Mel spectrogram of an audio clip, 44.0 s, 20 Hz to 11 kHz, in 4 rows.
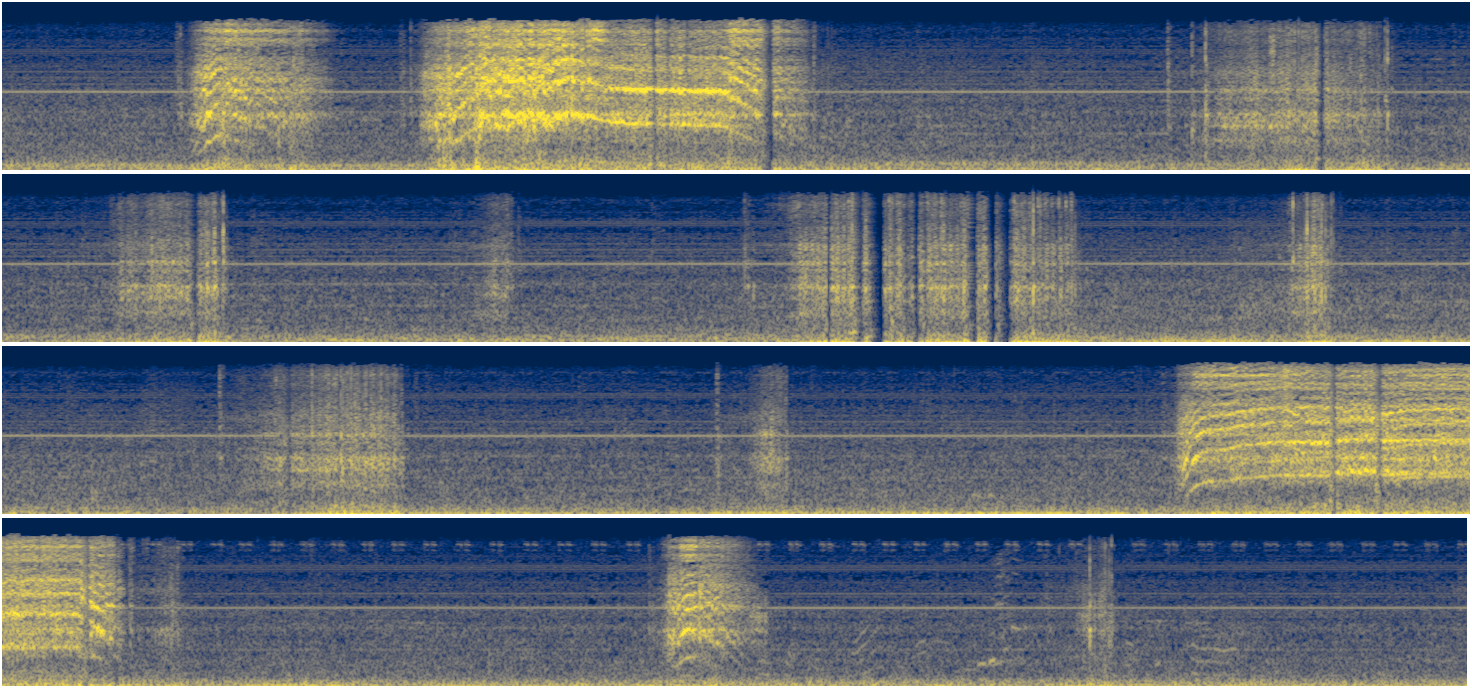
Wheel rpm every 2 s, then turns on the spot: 10, 40, 220, 20, 0, 20, 10, 0, 30, 20, 10, 10, 10, 0, 0, 160, 110, 0, 10, 0, 0, 0.
10-14 16-26 32-34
